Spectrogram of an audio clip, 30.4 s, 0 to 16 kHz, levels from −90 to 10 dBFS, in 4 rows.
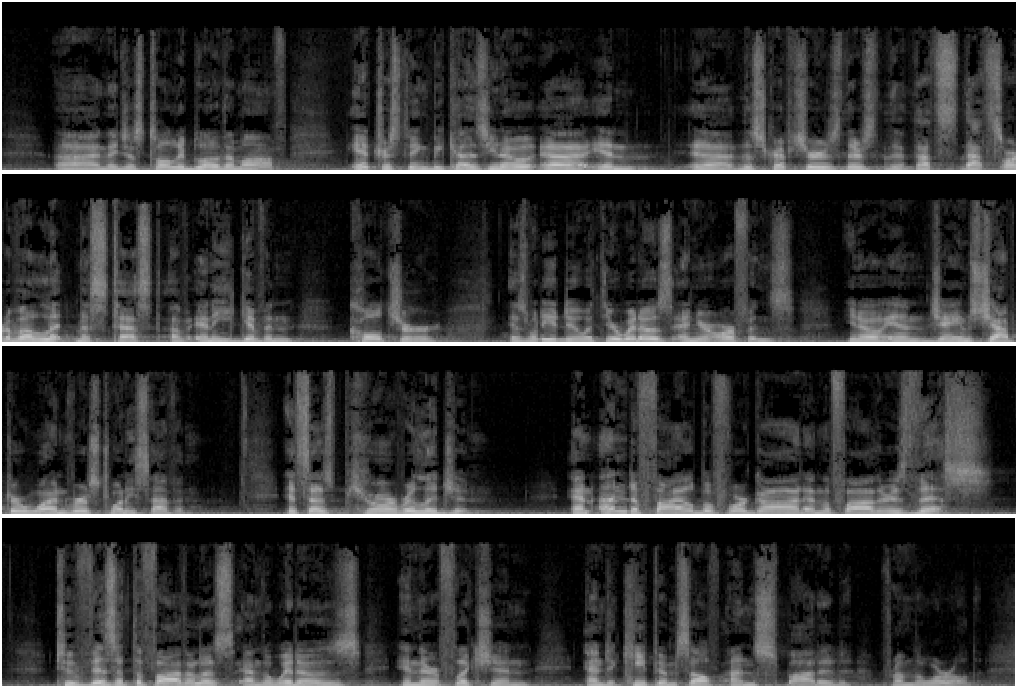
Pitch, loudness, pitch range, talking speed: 170 Hz, -25 LUFS, 150-190 Hz, 155 wpm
